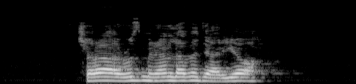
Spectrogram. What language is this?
Persian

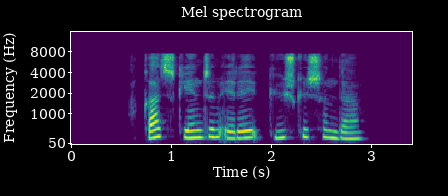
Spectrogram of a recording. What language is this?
Mari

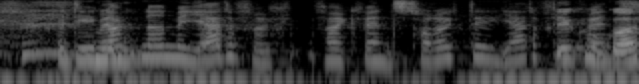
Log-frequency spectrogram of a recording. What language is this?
Danish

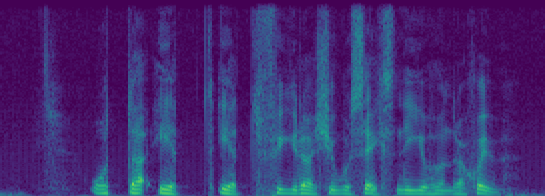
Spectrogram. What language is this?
Swedish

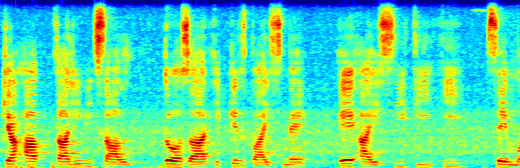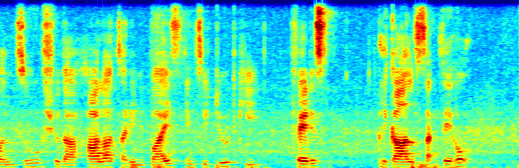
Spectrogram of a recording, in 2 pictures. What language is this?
Urdu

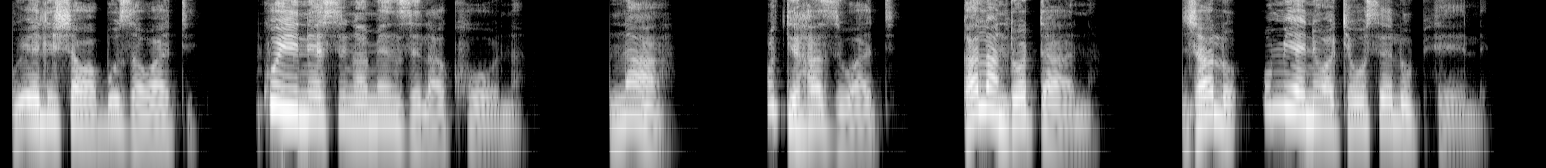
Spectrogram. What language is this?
North Ndebele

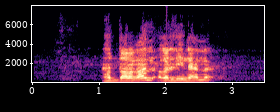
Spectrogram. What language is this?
Kabyle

